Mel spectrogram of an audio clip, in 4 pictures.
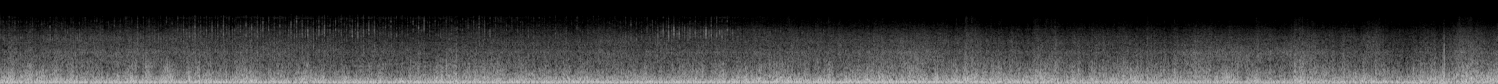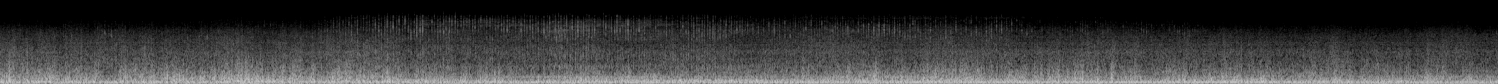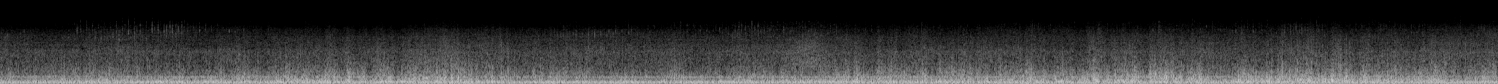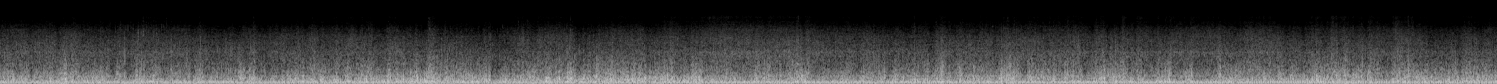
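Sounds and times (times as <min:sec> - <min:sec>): motorcycle engine cruising: 0:00.0 - 0:59.9
wind rushing over microphone: 0:00.0 - 0:59.9.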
